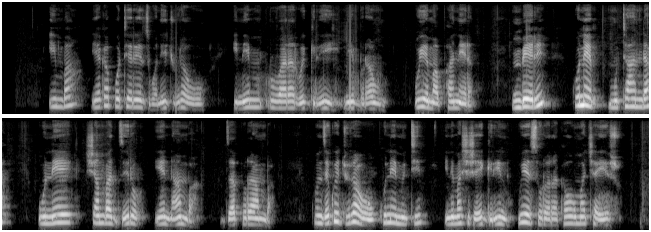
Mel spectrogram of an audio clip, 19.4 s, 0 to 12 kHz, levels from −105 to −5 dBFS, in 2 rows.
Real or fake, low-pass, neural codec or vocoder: real; 10.8 kHz; none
